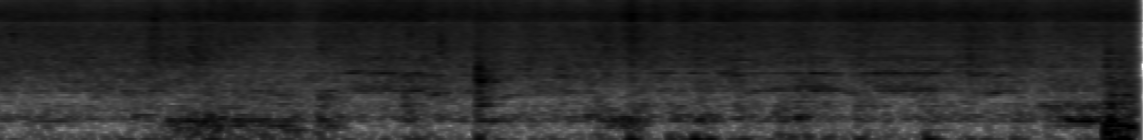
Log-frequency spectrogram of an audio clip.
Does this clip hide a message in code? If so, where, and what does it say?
No, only kitchen noise.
